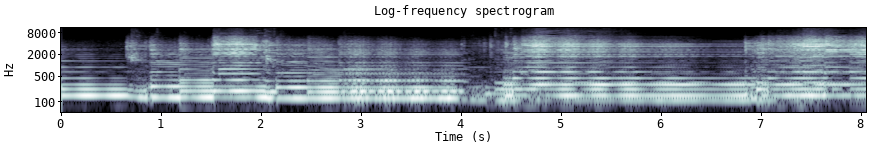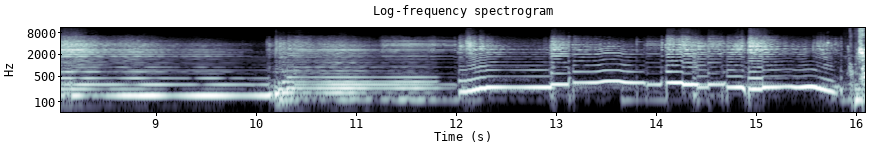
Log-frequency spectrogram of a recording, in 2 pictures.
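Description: Electric guitar played through the modulation effect of an M-Vave Tank G pedal, sustained distorted chords and notes swirling with a wobbling chorus-like shimmer, loud and continuous with brief pauses between phrases.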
